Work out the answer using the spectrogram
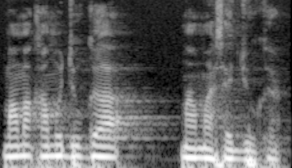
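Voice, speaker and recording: A preacher voicing a gentle reflective young wife. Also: male voice, mid-range voice, fairly even intonation, normal speed, echoey room, voice pushed down, natural voice. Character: young wife, softened and reconciling.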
